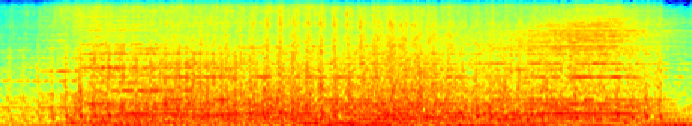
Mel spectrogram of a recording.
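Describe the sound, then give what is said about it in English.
Loud, steady roar of a sleek blue aircraft lifting off and rising through overhanging foliage, a dense rumbling drone with a rapid pulsing beat that swells in at the start and holds throughout. “The sleek blue aircraft rises carefully out through the overhanging foliage.”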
